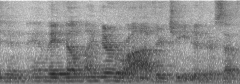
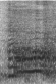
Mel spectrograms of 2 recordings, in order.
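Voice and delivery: mock scream; 6 dB louder than usual. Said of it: "Customers going".

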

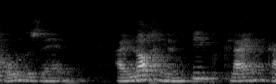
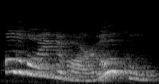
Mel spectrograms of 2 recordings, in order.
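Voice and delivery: put-on high, loud cooing old dove; astonished turtledove; 8 semitones higher, 7 dB louder than usual. A narrator's reading. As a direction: coo it in dismay, swooping down from high. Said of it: "Ze schudde verwonderd haar hoofdje".

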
